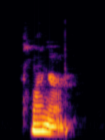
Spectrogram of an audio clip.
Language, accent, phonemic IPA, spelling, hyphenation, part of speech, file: English, Southern England, /ˈklæŋ(ɡ)ə/, clangour, clan‧gour, noun / verb, LL-Q1860 (eng)-clangour.wav
- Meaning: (noun) A loud, repeating clanging sound; a loud racket; a din; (verb) To make a clanging sound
